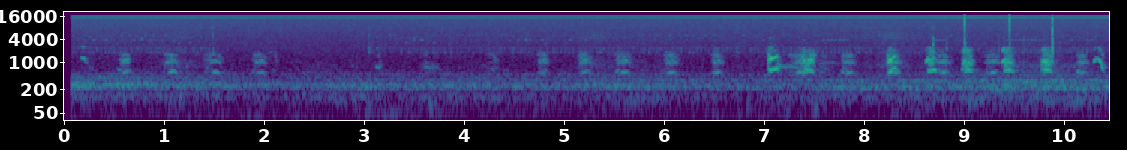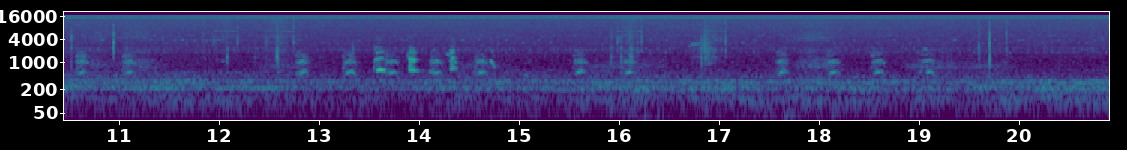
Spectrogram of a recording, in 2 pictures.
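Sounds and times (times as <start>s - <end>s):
low background noise: 0.1s - 20.9s
short animal calls: 4.8s - 11.2s, 12.8s - 14.8s.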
